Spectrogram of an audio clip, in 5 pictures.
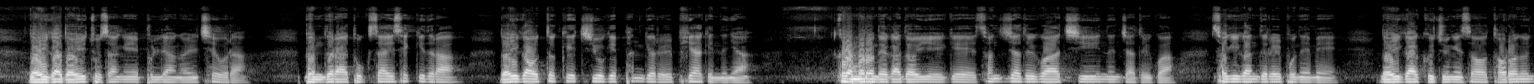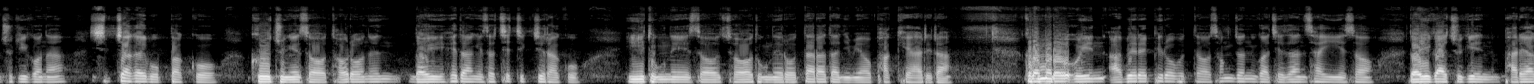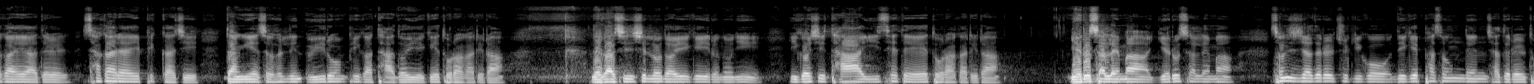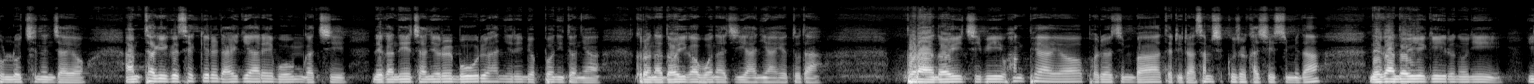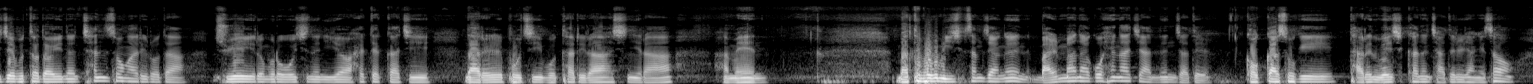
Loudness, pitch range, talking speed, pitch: -12 LUFS, 110-130 Hz, 315 characters per minute, 120 Hz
